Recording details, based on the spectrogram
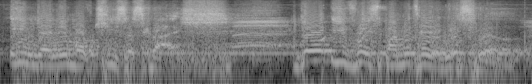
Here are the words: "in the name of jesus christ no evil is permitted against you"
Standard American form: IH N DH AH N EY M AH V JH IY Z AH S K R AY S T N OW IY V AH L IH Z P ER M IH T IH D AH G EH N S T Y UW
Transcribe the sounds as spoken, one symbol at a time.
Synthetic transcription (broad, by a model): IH N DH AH N EY M AH V JH IY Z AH S K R AY S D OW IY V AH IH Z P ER M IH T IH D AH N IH S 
